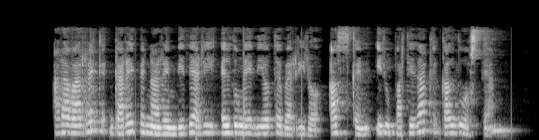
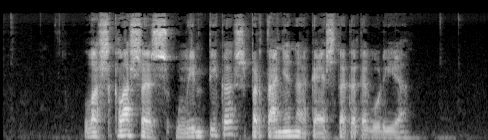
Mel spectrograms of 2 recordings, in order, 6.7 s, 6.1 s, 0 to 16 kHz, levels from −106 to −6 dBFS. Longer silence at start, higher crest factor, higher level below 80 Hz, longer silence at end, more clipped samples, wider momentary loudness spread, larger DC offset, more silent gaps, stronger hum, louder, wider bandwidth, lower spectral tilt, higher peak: second, 0.7 s vs 1.05 s; second, 18 dB vs 24 dB; second, -64 dBFS vs -54 dBFS; second, 0.35 s vs 1 s; neither; second, 7 LU vs 16 LU; neither; neither; neither; second, -25 LUFS vs -22 LUFS; second, 8 kHz vs 11.5 kHz; first, -4.5 dB/octave vs -2.5 dB/octave; second, -8 dBFS vs -2 dBFS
